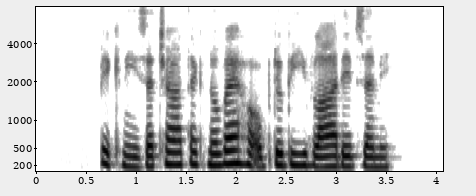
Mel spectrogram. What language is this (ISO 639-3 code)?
ces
